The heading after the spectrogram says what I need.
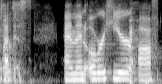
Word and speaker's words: Tethys: this one it's uh it's a t t e t h y moon i cannot pronounce its name is that uh tethys is that this maybe that's how you have tethys and then over here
